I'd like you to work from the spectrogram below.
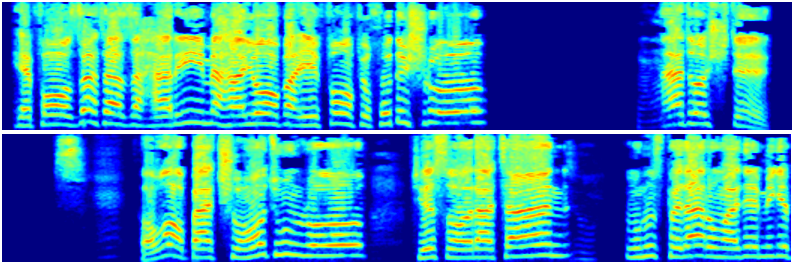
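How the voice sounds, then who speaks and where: A male cleric delivers a sermon in a strikingly high voice and a colloquial manner. He from around Qom and retells conversations, voicing the lines of the people in his stories. The sound is close and dry, with no room echo. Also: fairly bright tone. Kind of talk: sermon with anecdotes.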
